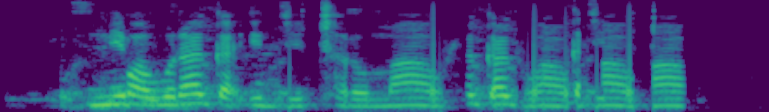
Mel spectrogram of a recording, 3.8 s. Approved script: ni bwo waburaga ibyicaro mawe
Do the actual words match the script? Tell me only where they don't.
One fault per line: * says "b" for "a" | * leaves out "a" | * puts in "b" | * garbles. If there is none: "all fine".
* leaves out "bwo"
* garbles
